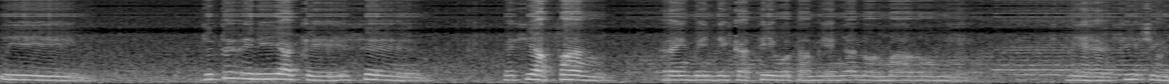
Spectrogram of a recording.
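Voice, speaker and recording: A woman talks at a very slow pace with a medium pitch and fairly even intonation, leaving long, frequent pauses. Noticeable background noise and audible room echo fill the recording. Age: 60s. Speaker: poet and writer. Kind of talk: interview. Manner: halting, repeats words.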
